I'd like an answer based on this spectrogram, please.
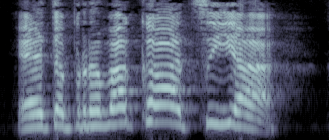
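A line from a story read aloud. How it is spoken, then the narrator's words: Yelling. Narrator (Russian): завопил Васька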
